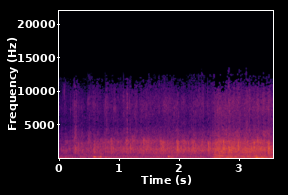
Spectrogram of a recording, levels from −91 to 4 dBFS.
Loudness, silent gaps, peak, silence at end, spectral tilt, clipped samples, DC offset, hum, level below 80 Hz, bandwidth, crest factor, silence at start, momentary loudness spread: -32 LUFS; none; -12 dBFS; 0 s; -3.5 dB/octave; under 0.1%; under 0.1%; none; -50 dBFS; 13 kHz; 20 dB; 0 s; 8 LU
